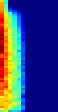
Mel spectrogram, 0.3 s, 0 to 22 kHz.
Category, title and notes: Sound effects > Vehicles
Something Hits Car Body(White Noise Synthed)
Only synthed with whithnoise My synthsiser only used 3Xosc Do somany Softclip,and Dynamic EQ with it And Used Transient Shaper Of KHS
Car, foley, hit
